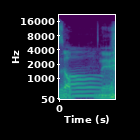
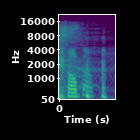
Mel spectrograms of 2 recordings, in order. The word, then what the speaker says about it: 섭: 섭. – 아, 네. 네. – 우섭 하면 발음을 못 하더라고요. – 그래서 섭. 네. 섭. 서브웨이 할 때 섭이다라고 하니까.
